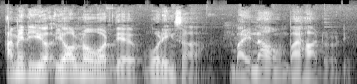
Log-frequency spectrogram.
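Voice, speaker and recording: A man briskly reading an award induction, with an informal lead-in. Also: medium pitch, sing-song, soft background music. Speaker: award presenter.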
